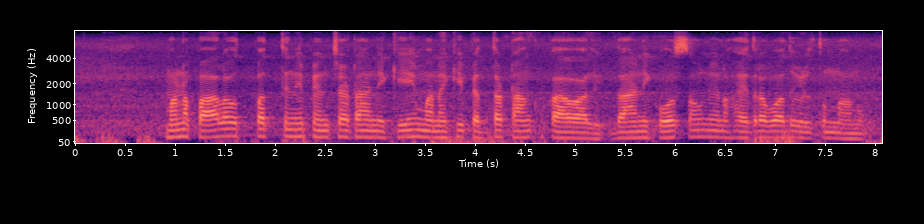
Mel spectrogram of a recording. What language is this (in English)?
Telugu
